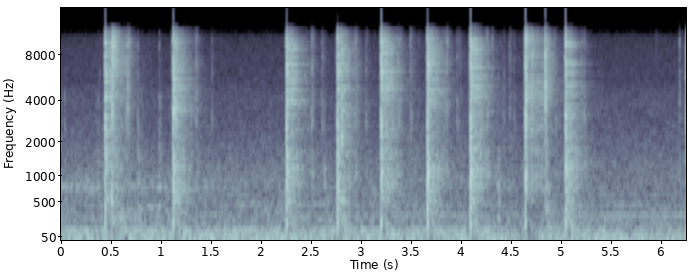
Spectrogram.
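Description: HFC 1911 non-blowback gas airsoft pistol firing about ten shots, each a single sharp pop. The shots come unevenly, half a second to a second apart, with a gap of about a second after the second shot.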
